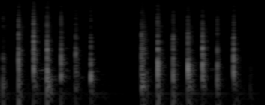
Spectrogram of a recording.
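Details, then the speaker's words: Cupped-hand chest percussion done gently by a physiotherapist on a child, seated bending forward with head down to help cough out mucus: hollow, soft pats in two runs of about seven. "ये देखिए, ये आपको proper एक cupping sound आ रही है, आपने ये करना है।"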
